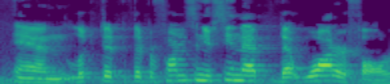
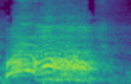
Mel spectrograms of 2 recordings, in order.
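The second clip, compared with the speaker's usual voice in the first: loud hammed-up scream; a short comic shriek of fright; mock scream; 6 semitones higher, 11 dB louder than usual. Mock fright as ship lands.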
